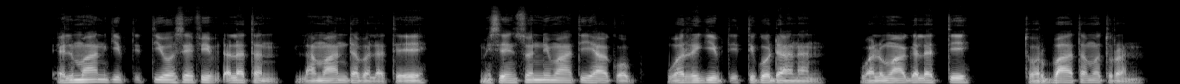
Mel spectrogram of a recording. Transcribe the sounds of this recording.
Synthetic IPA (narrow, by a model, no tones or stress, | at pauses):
ʔɪlmaːŋɡɪb̚t̪ʼɪt̪ːɪjo̞ːs̬eːfiːfᶑɐlɐt̪ɐnlɐmaːnd̪ɐbɐlɐt̪eː | mɪse̞ːnsɔnːɪmaːt̪iːjaːkʼɔb | wɐrːɪɡɪbt̪ʼɪt̪ːɪɡɔd̪aːnɐn | wɐlʊmaːɡɐlɐt̪ːɪ | t̪ɔɾbaːt̪ɐmɐt̪ʊɾɐn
